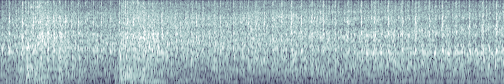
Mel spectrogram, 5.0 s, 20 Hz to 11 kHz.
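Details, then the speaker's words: 2006 Chevrolet Lanos, 1.5 petrol, 342,000 km, after replacing one hydraulic lifter and a FEBI valve rocker: the loud knock is gone and it runs quieter, but a light quick valve tick remains at idle. "ну покрайней мере этого звука громкого не стало стало потише работать"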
